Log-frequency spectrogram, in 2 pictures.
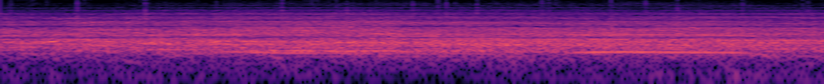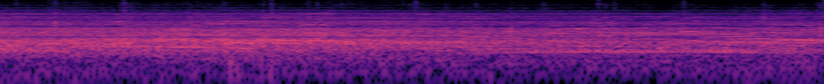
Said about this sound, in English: We get any fans at tonight's game? Yes, we do. They are loud. What a great crowd tonight.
